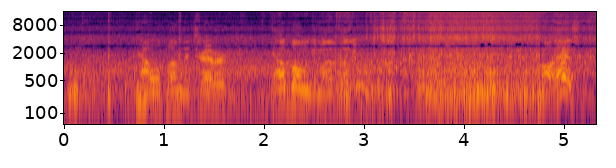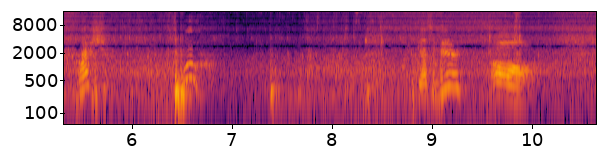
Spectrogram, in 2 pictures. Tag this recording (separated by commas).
Water, Speech, Liquid, outside, rural or natural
